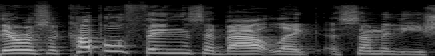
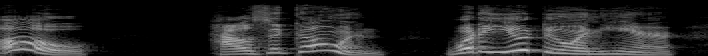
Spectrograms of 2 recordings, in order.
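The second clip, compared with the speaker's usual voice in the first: put-on calm voice, slower; 5 semitones higher than usual. Describing Frieza's reaction when Goku shows up: calm, casual Frieza impression. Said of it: "Frieza is very calm throughout this whole thing".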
